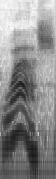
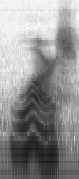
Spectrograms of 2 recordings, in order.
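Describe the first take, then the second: First: "wash" tried with no R, as plain "wosh"; "wash" with the R dropped, as Nevadans say it; attempted Nevada wash. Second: "wash" said as "warsh", with an R before the sh; "wash" pronounced "warsh", Missouri style. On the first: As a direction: try "wash" the Nevada way, no R at all. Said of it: "they say something like". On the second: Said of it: "that's how I say it". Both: Shown as a demonstration.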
